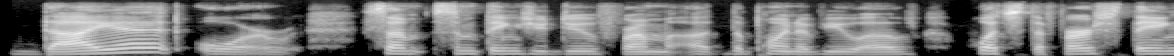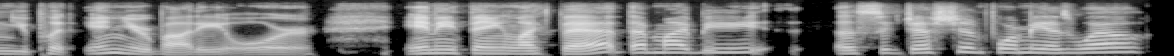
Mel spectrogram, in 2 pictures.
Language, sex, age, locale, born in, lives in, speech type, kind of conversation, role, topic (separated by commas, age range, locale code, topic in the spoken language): English, female, 65-69, en-US, United States, United States, conversation, unstructured, none, What does a balanced morning routine look like for you, and what makes it meaningful?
